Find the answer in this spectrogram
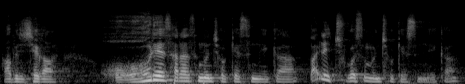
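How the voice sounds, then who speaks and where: Man voicing a respectful son, soft-spoken and earnest. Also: medium pitch, animated, brisk, husky. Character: earnest grown son pleading politely with father.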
